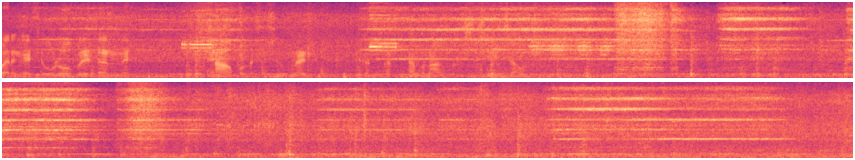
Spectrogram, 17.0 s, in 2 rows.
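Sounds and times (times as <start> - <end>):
train wheels rumbling on track: 0.0 - 17.0
wheels squealing on rail: 3.6 - 17.0.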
